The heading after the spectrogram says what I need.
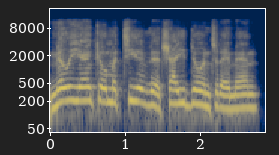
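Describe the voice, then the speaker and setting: A man's voice: high voice, moderate pace, a little mellow. A man hosting a music show, speaking in an upbeat, promotional way as he introduces and interviews guests. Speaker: podcast host and interviewer. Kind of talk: enthusiastic scripted show intro and casual interview chat.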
